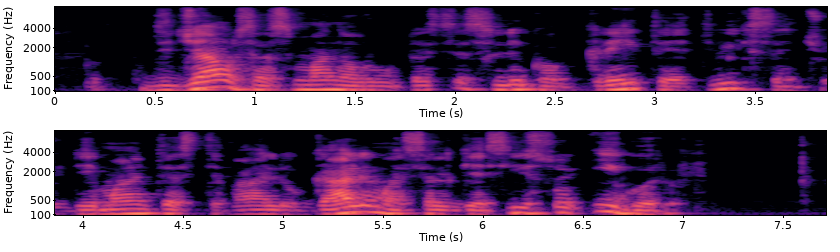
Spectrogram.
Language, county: Lithuanian, Vilnius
